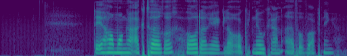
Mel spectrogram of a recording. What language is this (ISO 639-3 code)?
swe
